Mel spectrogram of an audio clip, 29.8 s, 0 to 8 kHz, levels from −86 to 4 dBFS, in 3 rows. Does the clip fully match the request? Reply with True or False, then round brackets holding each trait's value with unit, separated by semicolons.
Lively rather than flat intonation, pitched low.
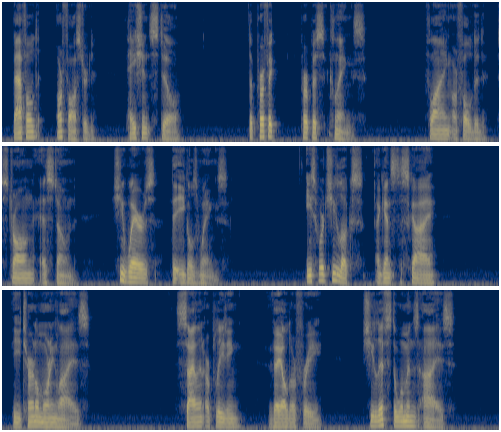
False (3.9 semitones; 90 Hz)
